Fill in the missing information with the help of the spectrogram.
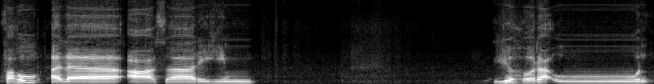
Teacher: جو لوگ کھینچ رہے ہیں میم کو سب غلط کر رہے ہیں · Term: میم ساکن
